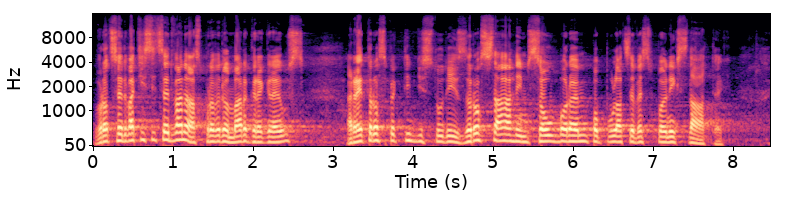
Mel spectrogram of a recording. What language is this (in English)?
Czech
